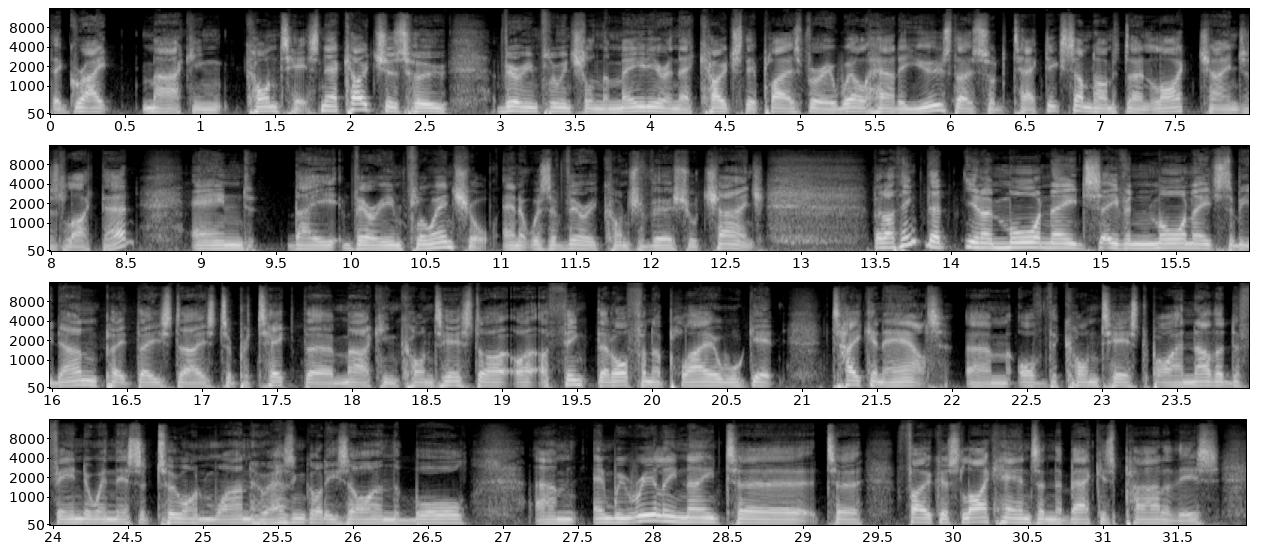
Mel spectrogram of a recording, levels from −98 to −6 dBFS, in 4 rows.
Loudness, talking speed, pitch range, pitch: -26 LUFS, 210 wpm, 115-140 Hz, 125 Hz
